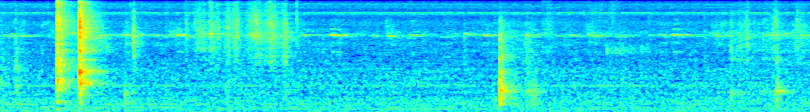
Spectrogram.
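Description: A metal spoon clinking as palm sugar is spooned into a nonstick frying pan: two quick clinks under a second in and a single sharp one about five seconds in, with little else between.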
